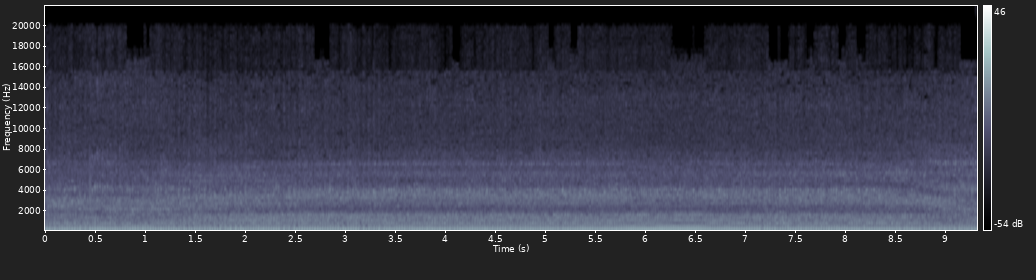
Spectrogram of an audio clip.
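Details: Honda FG110 with GX25 engine, new carburetor, previously ran only on half choke, idle set pretty high to warm up before tuning; steady even fast idle with a brief dip and recovery around six seconds; normal fast idle.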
